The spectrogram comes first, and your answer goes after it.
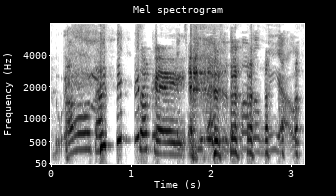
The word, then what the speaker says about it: Leah: introduce uh my guest for today so Dr Leah Jones I've been calling you Leia in My Mind by the way oh that's okay Leah I was like oh glad I clear that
